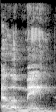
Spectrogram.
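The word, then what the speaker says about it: Ella Mai: Or you see how like Drake did it, like Now a lot of people don't know Ella May. I said it right? Yes. Ella May.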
